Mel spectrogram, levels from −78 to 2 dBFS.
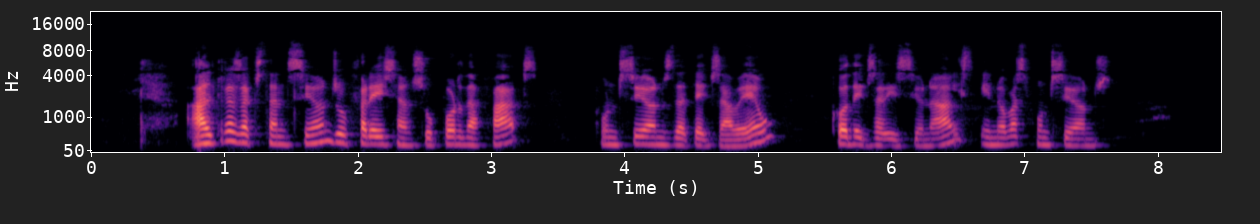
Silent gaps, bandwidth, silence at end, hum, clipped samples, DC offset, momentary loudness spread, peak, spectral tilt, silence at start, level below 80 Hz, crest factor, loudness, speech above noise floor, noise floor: none; 10.5 kHz; 0.85 s; none; under 0.1%; under 0.1%; 14 LU; 0 dBFS; -3 dB/octave; 0.35 s; -80 dBFS; 28 dB; -27 LUFS; 38 dB; -65 dBFS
